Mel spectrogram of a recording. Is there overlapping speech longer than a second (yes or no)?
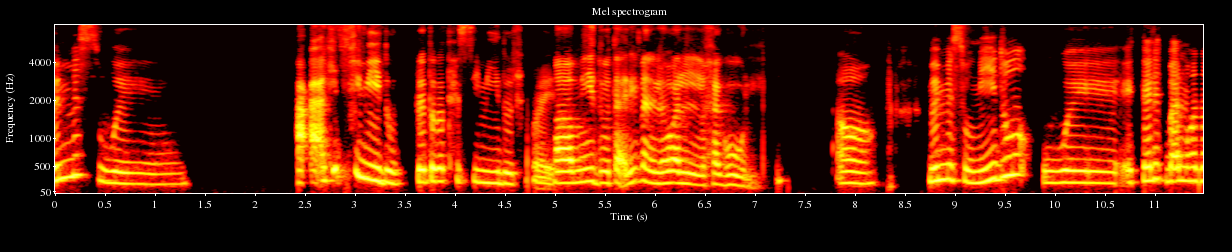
no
